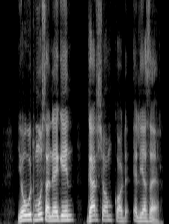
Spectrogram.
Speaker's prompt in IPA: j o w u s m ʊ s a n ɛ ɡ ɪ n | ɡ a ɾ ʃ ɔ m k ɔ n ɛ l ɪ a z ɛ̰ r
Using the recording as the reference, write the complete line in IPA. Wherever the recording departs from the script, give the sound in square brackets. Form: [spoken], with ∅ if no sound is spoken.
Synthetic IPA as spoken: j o w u [t] m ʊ s a n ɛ ɡ ɪ n | ɡ a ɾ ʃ ɔ m k ɔ [d] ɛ l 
